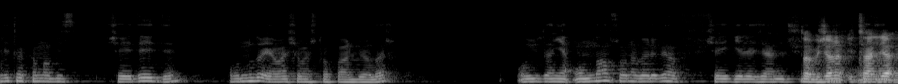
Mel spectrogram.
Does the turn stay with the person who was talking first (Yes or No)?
No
